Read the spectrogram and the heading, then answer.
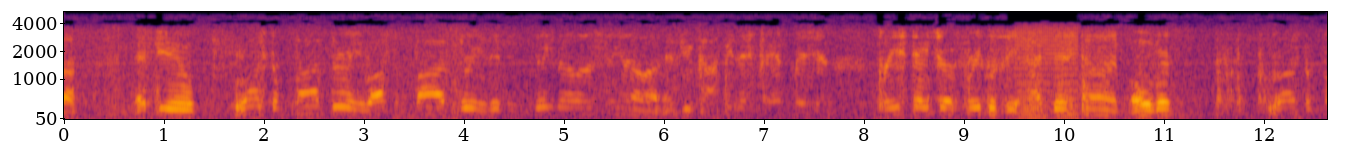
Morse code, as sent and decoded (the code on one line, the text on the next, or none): none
